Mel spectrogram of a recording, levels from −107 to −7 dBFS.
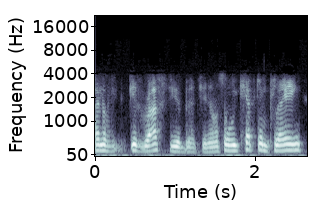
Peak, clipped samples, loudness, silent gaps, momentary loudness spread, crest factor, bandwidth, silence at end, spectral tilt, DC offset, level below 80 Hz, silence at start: -6 dBFS; under 0.1%; -20 LUFS; none; 5 LU; 14 dB; 3.9 kHz; 0.05 s; -11.5 dB/octave; under 0.1%; -56 dBFS; 0 s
